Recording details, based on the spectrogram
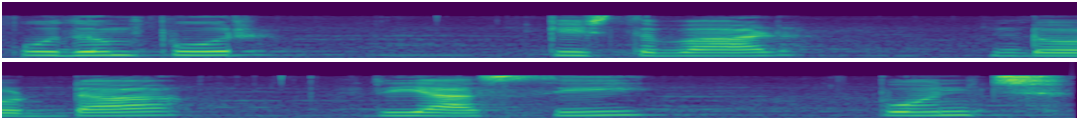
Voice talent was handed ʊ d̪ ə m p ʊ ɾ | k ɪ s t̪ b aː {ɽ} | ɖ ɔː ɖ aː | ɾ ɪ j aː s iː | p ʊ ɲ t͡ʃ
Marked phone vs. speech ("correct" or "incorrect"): correct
